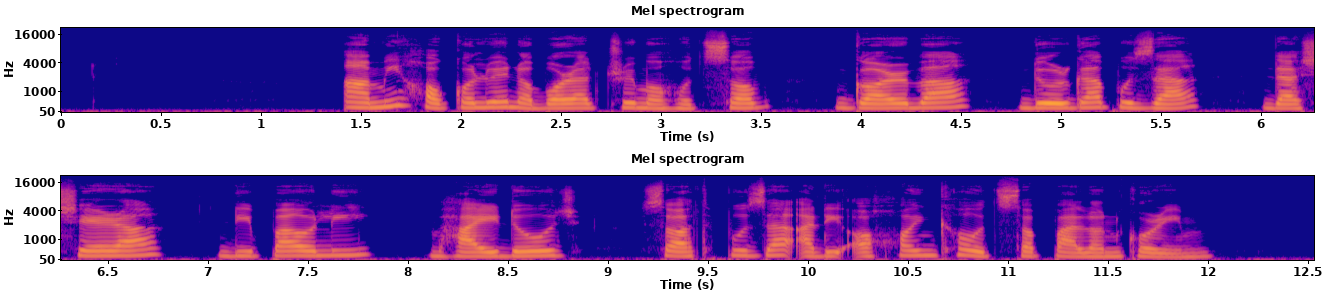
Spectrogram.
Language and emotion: Assamese, neutral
